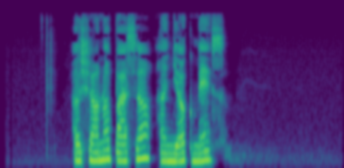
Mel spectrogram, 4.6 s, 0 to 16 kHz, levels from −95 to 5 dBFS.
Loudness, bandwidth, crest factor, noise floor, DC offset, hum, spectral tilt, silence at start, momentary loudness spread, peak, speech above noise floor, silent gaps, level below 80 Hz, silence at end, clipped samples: -16 LUFS; 11.5 kHz; 18 dB; -68 dBFS; under 0.1%; none; -5 dB/octave; 0.95 s; 10 LU; -2 dBFS; 53 dB; none; -64 dBFS; 1.65 s; under 0.1%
